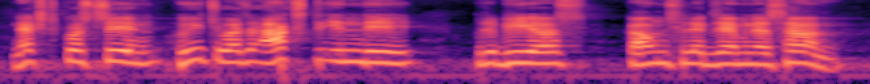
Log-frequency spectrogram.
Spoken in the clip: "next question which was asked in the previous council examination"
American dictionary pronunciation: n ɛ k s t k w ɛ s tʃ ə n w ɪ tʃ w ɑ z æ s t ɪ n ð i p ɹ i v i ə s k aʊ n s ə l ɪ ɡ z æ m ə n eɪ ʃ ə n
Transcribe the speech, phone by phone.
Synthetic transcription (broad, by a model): n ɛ k s t k w ɛ s tʃ ə n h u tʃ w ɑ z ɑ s t ɪ n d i p ɹ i b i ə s k aʊ n s ə l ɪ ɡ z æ m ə n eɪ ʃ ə n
